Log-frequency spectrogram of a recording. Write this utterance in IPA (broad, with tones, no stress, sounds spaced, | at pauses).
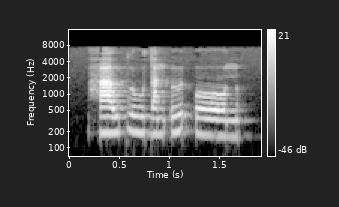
h aː˦˥ w p l uː˧ d a˧ n ʔ ɯː˥˩ t̚ ʔ oː˧ n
